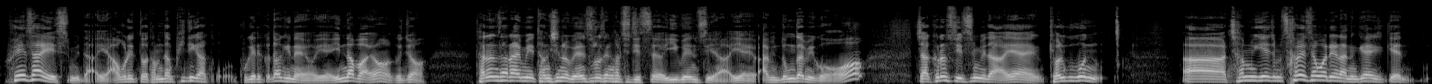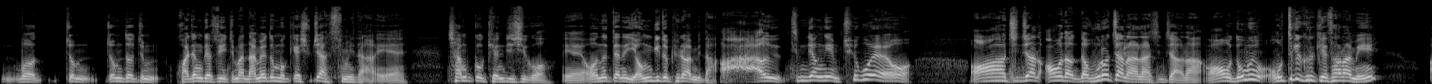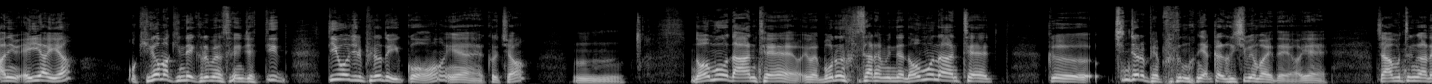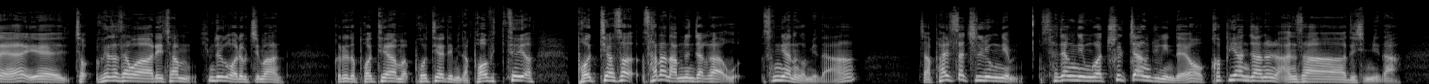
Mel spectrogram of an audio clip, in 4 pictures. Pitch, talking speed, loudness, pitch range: 155 Hz, 325 characters per minute, -21 LUFS, 130-180 Hz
